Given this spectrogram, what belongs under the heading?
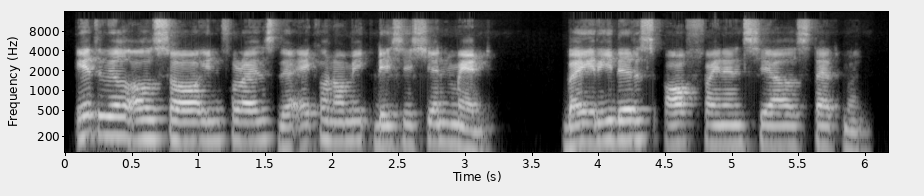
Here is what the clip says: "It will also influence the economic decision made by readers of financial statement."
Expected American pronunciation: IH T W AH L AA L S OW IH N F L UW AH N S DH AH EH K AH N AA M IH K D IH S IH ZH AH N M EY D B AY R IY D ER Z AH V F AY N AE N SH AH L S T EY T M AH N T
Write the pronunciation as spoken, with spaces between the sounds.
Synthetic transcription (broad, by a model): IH T W AH L AA L S OW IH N F L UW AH N S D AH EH K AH N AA M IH K D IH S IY S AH N M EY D B AY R IY D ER S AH F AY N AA N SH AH L S T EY T M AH N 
